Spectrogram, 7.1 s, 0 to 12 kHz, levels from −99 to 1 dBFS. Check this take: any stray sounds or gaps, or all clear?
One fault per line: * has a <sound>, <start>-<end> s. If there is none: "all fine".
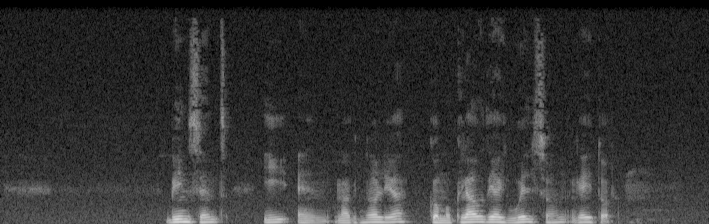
all fine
